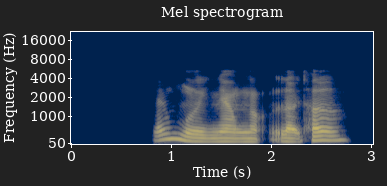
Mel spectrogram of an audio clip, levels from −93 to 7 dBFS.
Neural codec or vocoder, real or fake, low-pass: codec, 16 kHz, 6 kbps, DAC; fake; 5.4 kHz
